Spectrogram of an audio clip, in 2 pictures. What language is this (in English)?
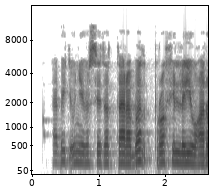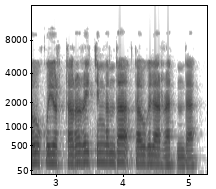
Bashkir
